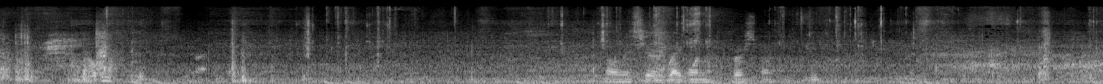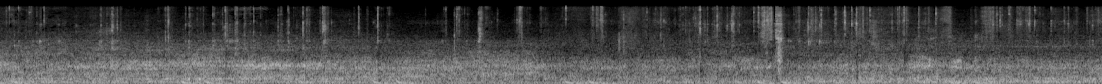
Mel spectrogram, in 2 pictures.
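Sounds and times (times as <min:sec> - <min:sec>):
background rumble: 0:00.0 - 0:22.0
handcuffs clicking and jangling: 0:02.9 - 0:22.0.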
